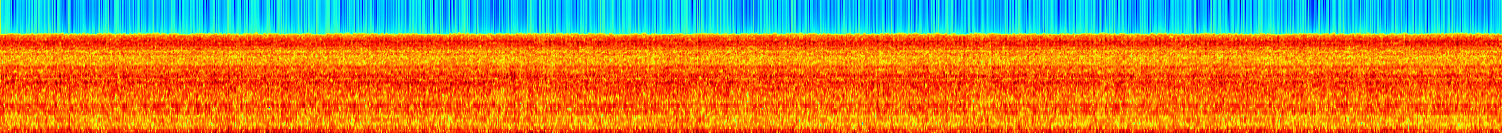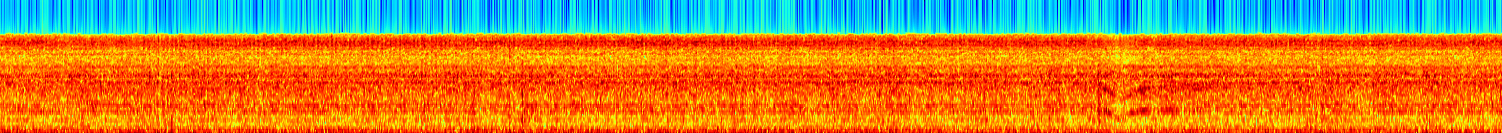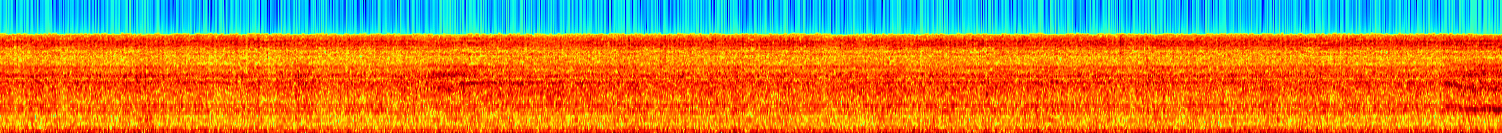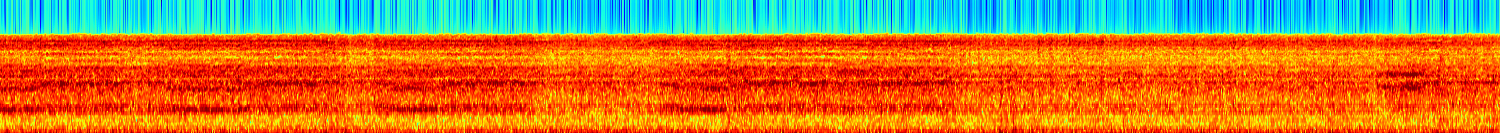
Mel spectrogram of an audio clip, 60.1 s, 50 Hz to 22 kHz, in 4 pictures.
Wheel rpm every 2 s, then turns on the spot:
240, 230, 240, 240, 230, 230, 230, 230, 230, 230, 230, 230, 220, 210, 230, 230, 240, 230, 230, 230, 230, 240, 230, 220, 230, 230, 230, 230, 230, 230.
none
